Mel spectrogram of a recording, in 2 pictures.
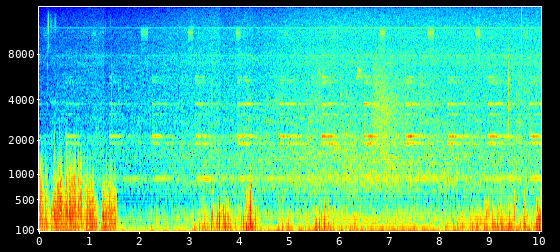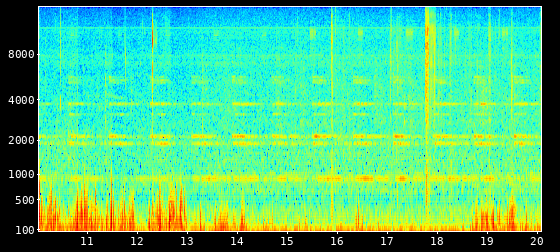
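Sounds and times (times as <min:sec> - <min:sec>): freight train low rumble: 0:00.0 - 0:20.0
wind buffeting microphone: 0:00.0 - 0:20.0.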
